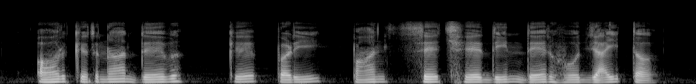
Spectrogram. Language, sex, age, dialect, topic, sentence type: Magahi, male, 18-24, Western, banking, question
